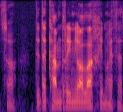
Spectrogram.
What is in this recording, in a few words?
"camdriniolach", Welsh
